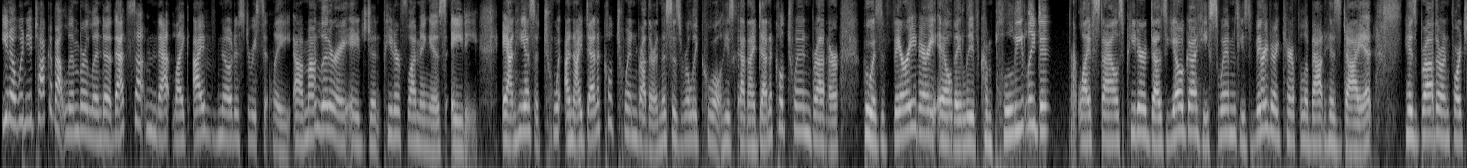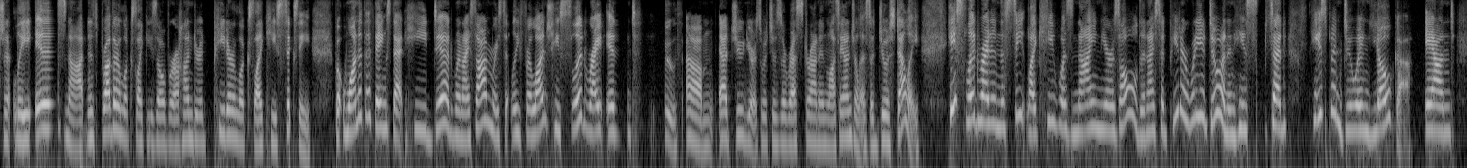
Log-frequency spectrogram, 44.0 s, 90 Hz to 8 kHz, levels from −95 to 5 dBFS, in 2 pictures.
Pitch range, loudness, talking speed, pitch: 180-240 Hz, -27 LUFS, 200 wpm, 210 Hz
